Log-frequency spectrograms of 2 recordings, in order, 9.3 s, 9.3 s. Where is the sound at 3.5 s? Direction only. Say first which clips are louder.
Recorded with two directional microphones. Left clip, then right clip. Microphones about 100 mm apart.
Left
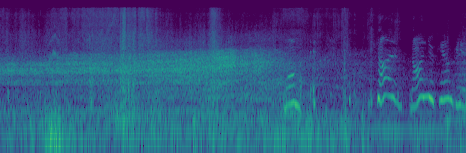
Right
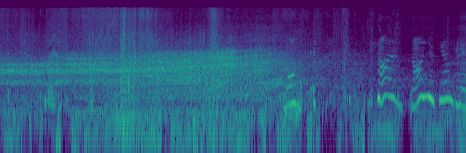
Right 2 dB; 20° right (ahead or behind).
